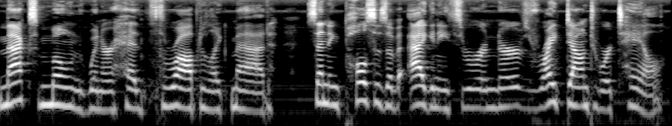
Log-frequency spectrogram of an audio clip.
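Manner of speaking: usual speaking voice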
